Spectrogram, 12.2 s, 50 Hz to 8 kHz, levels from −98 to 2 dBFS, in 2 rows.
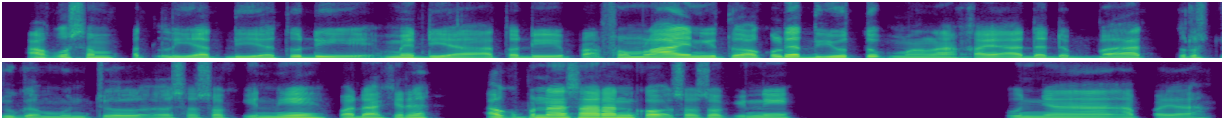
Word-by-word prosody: aku 130 +9 0
sempet 160 +1 -3
lihat 120 0 0
dia 115 -1 0
tuh 180 +1 0
di 130 -9 -1
media 120 -2 +1
atau 105 - -6
di 110 0 -2
platform 115 0 -3
lain 185 -7 +6
gitu. 125 -2 -2
Aku 110 +10 +1
lihat 190 -1 +6
di 150 -3 0
YouTube, 165 +3 +1
malah 115 -4 -2
kayak 115 -1 0
ada 115 - +1
debat, 115 +10 -2 0.2
terus 140 -1 -4
juga 120 -1 -4
muncul, 115 +1 -4
eee, - - -4
sosok 115 0 -6
ini. 150 +12 +2
Pada 110 -3 +1
akhirnya 145 - -1 0.3
aku 150 +4 +2
penasaran 180 -3 +7
kok 150 -5 +2
sosok 125 0 -4
ini 175 +8 -3 1.1
punya, 130 -2 -3
apa 125 - -11
ya, 110 +2 -6
125 Hz, 175 wpm, -24 LUFS, 115-155 Hz, 1.1 s, penasaran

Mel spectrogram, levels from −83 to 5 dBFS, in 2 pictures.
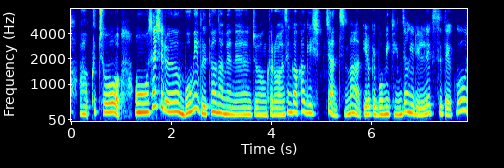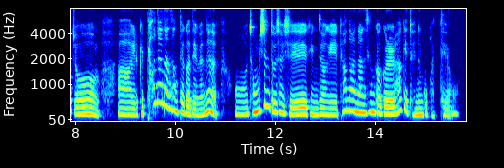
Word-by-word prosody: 아 200 -2 -2
그쵸. 245 -1 +4 0.3
어 240 +1 +8
사실은 260 - +4
몸이 265 - +3
불편하면은 195 -5 +1
좀 180 -1 -4
그런 175 0 -3
생각 245 +3 0
하기 225 -4 0
쉽지 215 +5 -7
않지만 185 - -2
이렇게 190 +1 0
몸이 190 +2 +2
굉장히 195 +6 +1
릴랙스 200 +3 -3
되고 245 - -3
좀 190 - -2 0.3
아 175 -1 -5
이렇게 170 +4 -7
편안한 465 - -4
상태가 250 -9 -1
되면은 190 +8 -2 0.3
어 175 -1 -8
정신도 265 - +1
사실 185 -6 -1
굉장히 175 -1 -5
편안한 265 -4 -1
생각을 210 -5 -1
하게 285 -2 -4
되는 175 0 -3
것 175 - -11
같아요. 170 +8 -13
200 Hz, 290 characters per minute, -24 LUFS, 180-245 Hz, 0.3 s, 어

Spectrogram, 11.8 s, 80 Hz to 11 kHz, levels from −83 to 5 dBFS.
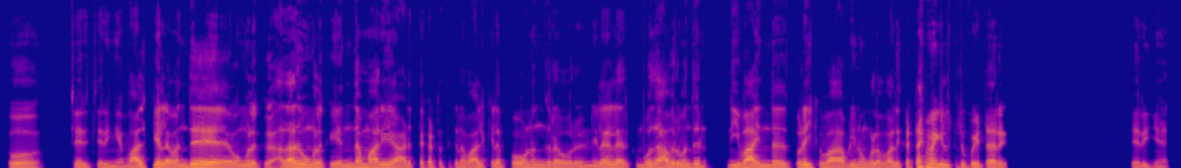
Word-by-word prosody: ஓ! - - +2 0.6
சரி 130 -3 -3
சரிங்க. 115 -2 -5
வாழ்க்கைல 155 +3 +2
வந்து 160 +4 +3 0.4
உங்களுக்கு 145 -1 -2
அதாவது 165 +5 +5
உங்களுக்கு 155 -3 -1
எந்த 170 +3 -1
மாரி 170 -1 +2 0.2
அடுத்த 140 +5 -5
கட்டத்துக்குன்னு 155 -2 -6
வாழ்க்கைல 150 +2 -2
போகணும்ங்கிற 155 +1 -1
ஒரு 135 -1 -4
நிலைல 155 +2 +1
இருக்கும்போது, 150 +7 -2
அவரு 155 0 +2
வந்து, 185 +4 -1 0.3
"நீ 145 - +1
வா. 160 - +8
இந்த 145 -1 -1 0.2
துறைக்கு 165 -1 +1
வா" 145 - +3
அப்படீன்னு 155 +3 -2
உங்கள 145 -3 -1
வலுக்கட்டாயமா 165 +7 +1
இழுத்துட்டு 150 -1 -4
போய்ட்டாரு. 145 -2 0 1.3
சரிங்க. 110 -3 -8
150 Hz, 150 wpm, -24 LUFS, 140-160 Hz, 1.3 s, வா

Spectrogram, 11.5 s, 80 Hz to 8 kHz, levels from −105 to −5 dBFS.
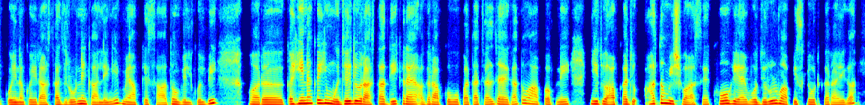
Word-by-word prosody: कोई 160 0 -1
न 160 - 0
कोई 165 0 -4
रास्ता 155 +1 -5
ज़रूर 160 +3 -4
निकालेंगे। 165 +1 0
मैं 170 - -2
आपके 155 +1 -6
साथ 145 +1 -9
हूँ 175 -2 +2
बिल्कुल 160 +1 -5
भी। 250 +6 +3 0.4
और 170 -1 -1 0.4
कहीं 205 +4 +5
न 235 +1 +6
कहीं 240 0 +5
मुझे 200 -2 +7
जो 210 0 +6
रास्ता 170 +2 -1
दिख 190 +4 -3
रहा 180 -2 0
अगर 170 +1 -5
आपको 160 +1 -3
वो 170 -1 -2
पता 160 0 -4
चल 165 +2 -6
जाएगा 175 -2 -3
तो 235 +3 -4
आप 180 -4 -6
अपने 175 +2 -4 0.3
ये 195 -1 +4
जो 190 0 0
आपका 165 +2 -2
जो 180 0 -5 0.2
आत्मविश्वास 200 -8 +2
है 170 - -5
खो 210 +1 +4
गया 190 -4 +2
है 170 - -1
वो 165 -1 -1
ज़रूर 170 +7 +3
वापस 170 -3 -2
लौट 160 -1 -2
कर 165 0 -8
आएगा। 155 +10 -5
170 Hz, 235 wpm, -23 LUFS, 160-195 Hz, 0.4 s, मुझे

